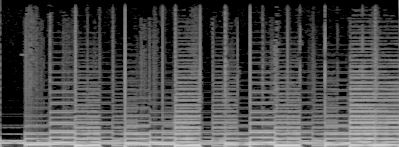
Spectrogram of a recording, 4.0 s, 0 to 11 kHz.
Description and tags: a5sus2 arpeggio stab glassy synth clicky low freq atmosphere-13
a5sus2 arpeggio stab glassy synth clicky low freq atmosphere
techno, music, house, club, freq, low, bass, a5sus2, dance, glassy, atmosphere, trance, loop, arpeggio, clicky, synth, stab, ambient, electronic, electro, rave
